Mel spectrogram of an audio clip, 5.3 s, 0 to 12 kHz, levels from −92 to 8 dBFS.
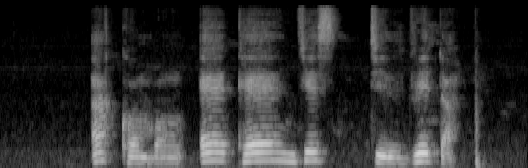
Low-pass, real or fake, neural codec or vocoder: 9.9 kHz; fake; vocoder, 22.05 kHz, 80 mel bands, WaveNeXt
